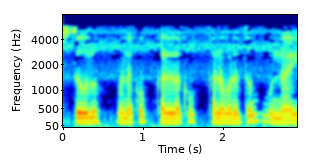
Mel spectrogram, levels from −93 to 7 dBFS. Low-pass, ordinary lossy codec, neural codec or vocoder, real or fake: 7.2 kHz; MP3, 24 kbps; autoencoder, 48 kHz, 128 numbers a frame, DAC-VAE, trained on Japanese speech; fake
